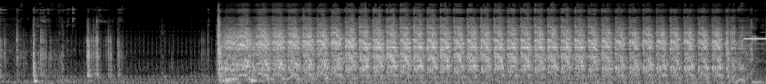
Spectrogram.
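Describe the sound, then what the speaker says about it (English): A John Deere 4044M tractor engine cranking without turning over, a loud, close, rapid rhythmic starter churn that runs steadily for several seconds after a few clicks and key sounds. "and I try to start the engine"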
